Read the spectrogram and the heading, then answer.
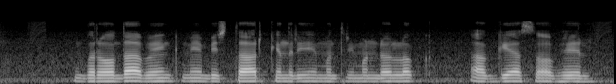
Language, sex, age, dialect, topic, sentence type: Maithili, male, 25-30, Southern/Standard, banking, statement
